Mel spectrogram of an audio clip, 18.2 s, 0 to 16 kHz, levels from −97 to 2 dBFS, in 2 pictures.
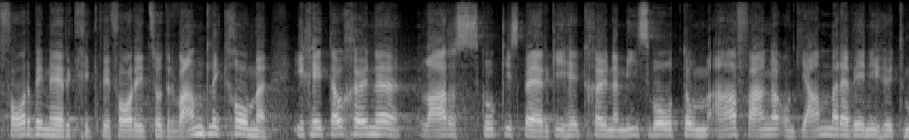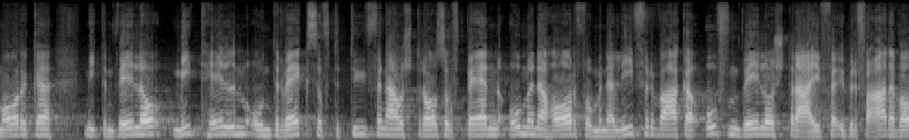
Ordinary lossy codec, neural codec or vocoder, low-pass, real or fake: none; none; 14.4 kHz; real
